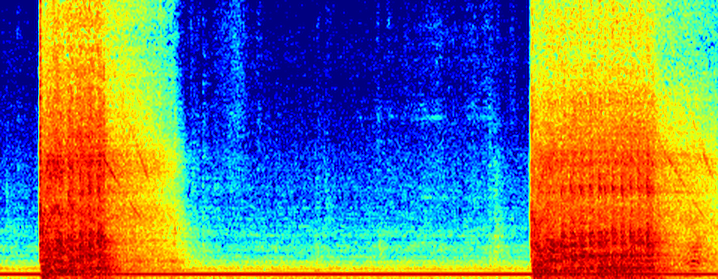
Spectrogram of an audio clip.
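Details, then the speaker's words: Wood chipper engine, new fuel pump fitted, no fuel coming: two bursts of starter cranking without firing over a steady drone, a crank-no-start; owner suspects no gas in the lines, plans starter fluid. "No fuel coming. I think what we're going to do is put a little starter fluid in it. It may have been sitting so long that there's no gas in the lines."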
